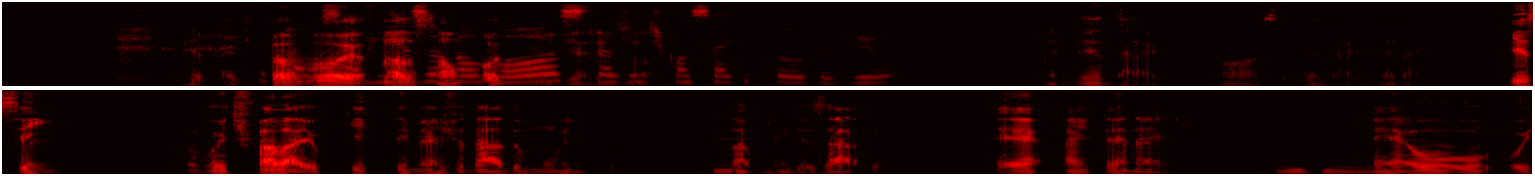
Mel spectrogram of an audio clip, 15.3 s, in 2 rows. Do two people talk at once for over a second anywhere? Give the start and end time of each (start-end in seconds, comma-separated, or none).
1.3-3.3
